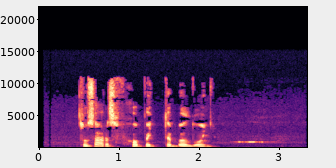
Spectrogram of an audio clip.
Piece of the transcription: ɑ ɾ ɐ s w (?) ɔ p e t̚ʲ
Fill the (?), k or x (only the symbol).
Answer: x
